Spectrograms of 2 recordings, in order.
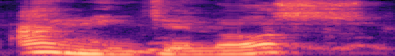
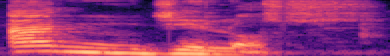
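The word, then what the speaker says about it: ἄγγελος: Ángelos. Cuando dos gamas se unen, la primera al pronunciarla es N. Ángelos.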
